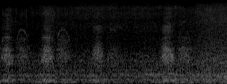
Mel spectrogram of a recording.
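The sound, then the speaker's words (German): Thousands of honey bees swarm an opened brood box after the honey super is lifted off the hive, giving a dense, steady buzzing drone with a few brief swells in loudness. “Jetzt nehme ich den Honigraum runter und wir schauen in den Brutraum. Hier sehen wir tausende von Bienen.”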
